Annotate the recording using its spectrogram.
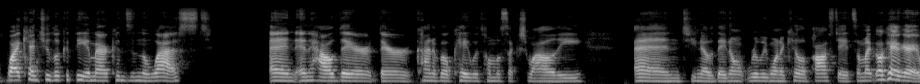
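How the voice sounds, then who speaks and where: A woman's voice: sits low, sharp tone. A woman in casual conversation, talking in a sarcastic, mock-serious, teasing way.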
